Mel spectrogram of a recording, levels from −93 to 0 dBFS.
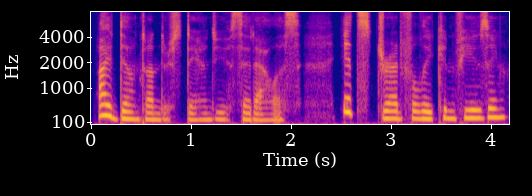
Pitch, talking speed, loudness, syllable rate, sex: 195 Hz, 130 wpm, -19 LUFS, 4.7 syllables/s, female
